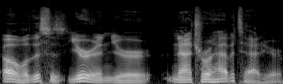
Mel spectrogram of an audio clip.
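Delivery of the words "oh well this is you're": plain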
